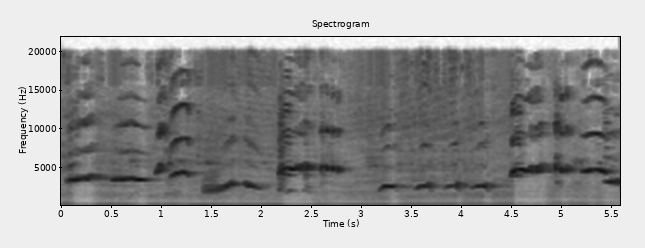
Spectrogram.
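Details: A fighting oriental magpie-robin sings clear whistled notes and upward-curving slurs broken by short harsh bursts, varied and loud. A prominent low hum continues underneath.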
